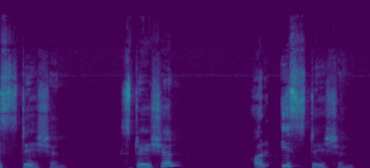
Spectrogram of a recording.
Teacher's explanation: स्टेशन के आरंभ में इ का आगम कब होता है जब हम स्टेशन को ई लगाकर उच्चारित करते हैं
